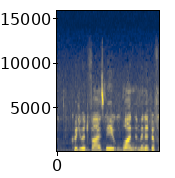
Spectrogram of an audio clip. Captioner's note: speaking French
